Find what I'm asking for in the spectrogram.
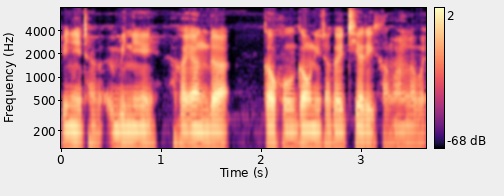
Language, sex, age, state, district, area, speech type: Bodo, male, 18-30, Assam, Kokrajhar, rural, spontaneous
